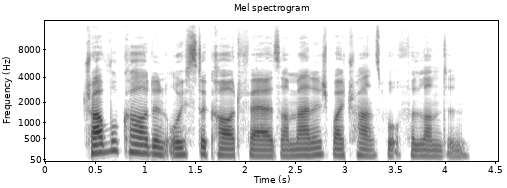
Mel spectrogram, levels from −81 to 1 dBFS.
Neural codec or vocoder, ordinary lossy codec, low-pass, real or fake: vocoder, 48 kHz, 128 mel bands, Vocos; none; 14.4 kHz; fake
